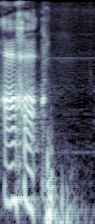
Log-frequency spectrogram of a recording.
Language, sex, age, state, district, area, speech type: Tamil, male, 18-30, Tamil Nadu, Coimbatore, urban, read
